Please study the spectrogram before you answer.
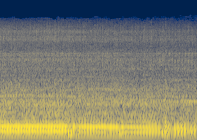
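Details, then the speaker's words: Smarter Tools generator, after repair of a carburetor fuel leak: a steady buzzy drone at constant speed with an even beat and no surging or knocking, smart throttle on, idling down. Normal running. "turns the smart throttle on idles down running good problem with that"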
